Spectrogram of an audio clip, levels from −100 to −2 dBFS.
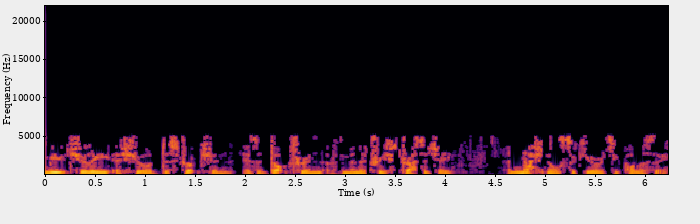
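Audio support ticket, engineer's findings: Speech dull and smeared throughout, warbling on vowels, fizzy sibilants. Spectrogram: hard ceiling at 5 kHz, patchy holes and noise-filled bands below it. Likely AAC compression (AAC-LC), heavy quantisation consistent with a very low bitrate, around 8 kbps.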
